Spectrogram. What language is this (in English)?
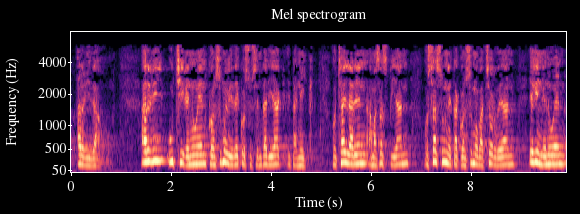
Basque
